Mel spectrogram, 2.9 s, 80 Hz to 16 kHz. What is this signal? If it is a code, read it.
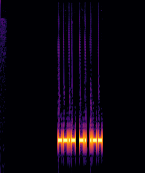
Morse code, heard as a keyed tone, about 44 wpm, 700 Hz. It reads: QNW
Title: USA Call Sign Postfixes - 3 Letters 45wpm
